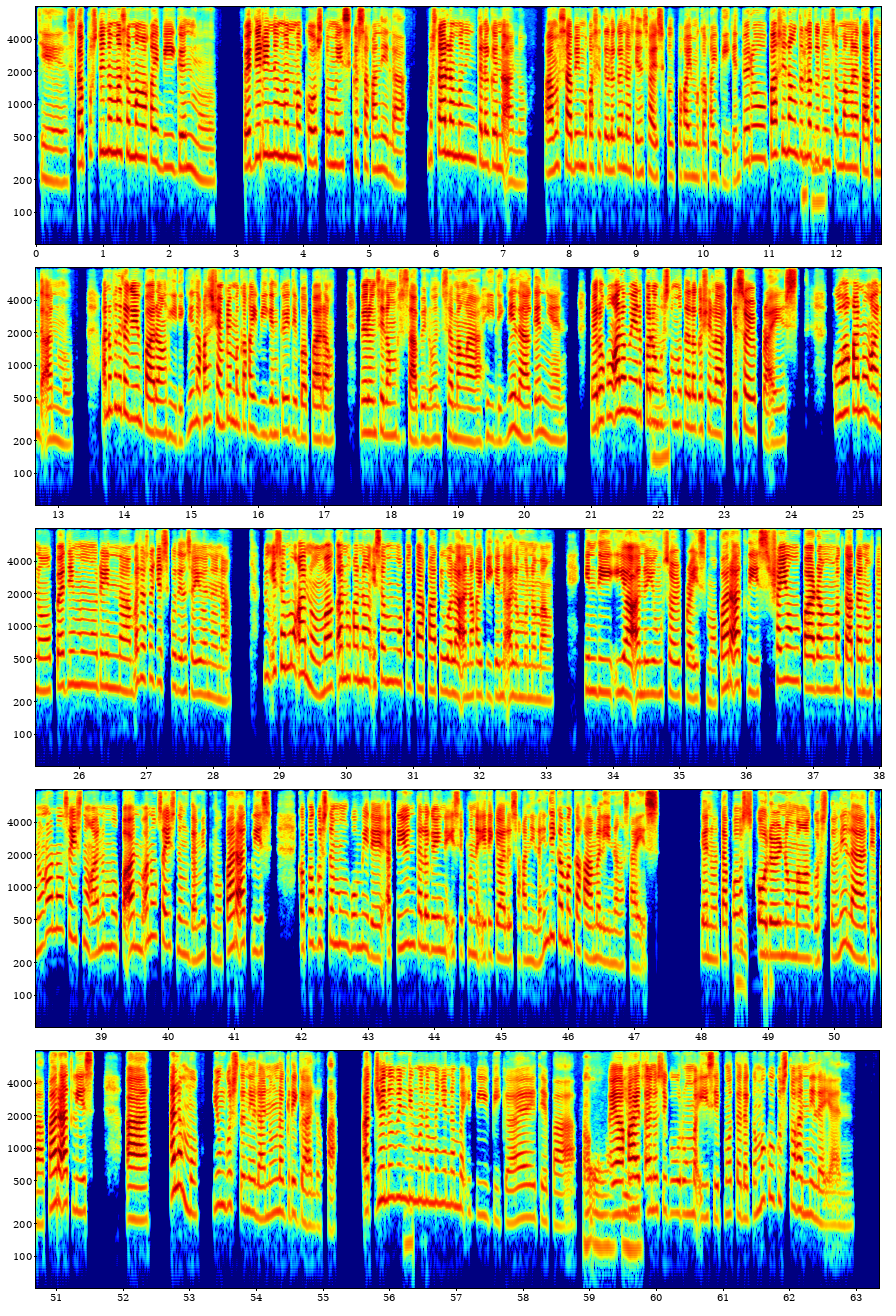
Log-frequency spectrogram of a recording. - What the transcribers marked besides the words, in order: "paa" said as "paan"; tapping
- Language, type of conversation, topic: Filipino, advice, Paano ako pipili ng regalong tiyak na magugustuhan?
